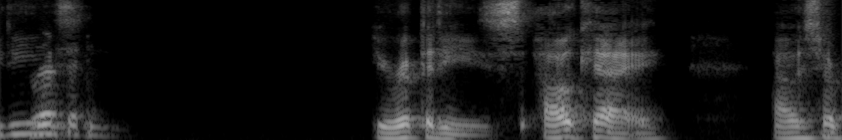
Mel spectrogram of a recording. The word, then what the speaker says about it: Euripides: Euripides. Euripides. Okay. I always have trouble pronouncing that name.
